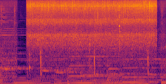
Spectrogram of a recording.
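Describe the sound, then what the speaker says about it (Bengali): Onions fry in a pan for palak paneer, a steady close sizzle with a few light clinks of stirring and no talk. "পেঁয়াজটাকে এখানে আমরা হালকা লালচে করে ভেজে নেব"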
